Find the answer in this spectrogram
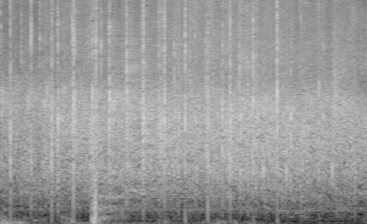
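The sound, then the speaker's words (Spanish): An audience at a poetry event claps steadily for several seconds for the director of the Fundación Artes Colombia, a dense crackle of many hands at an even, fairly loud level with a few sharper individual claps popping out. “la directora de la Fundación Artes Colombia, un aplauso para ella.”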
